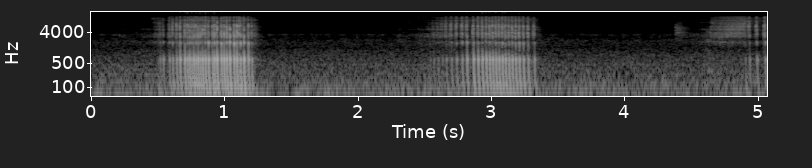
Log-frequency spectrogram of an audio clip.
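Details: Boston terrier in its usual snoring: two loud, rasping breaths about two seconds apart, each lasting under a second, broad and noisy with a strong middle band, quiet room between them.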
